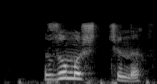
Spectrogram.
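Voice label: "зумыштчыны", Komi-Zyrian, female; audio dict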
